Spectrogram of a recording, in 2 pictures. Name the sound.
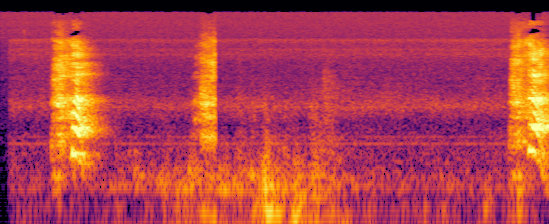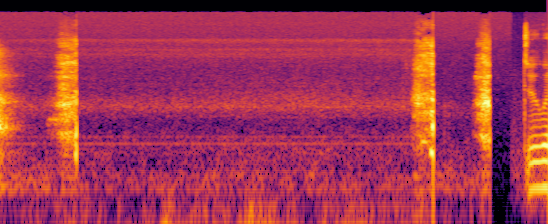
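forceful exhaling breaths during a breathing exercise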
